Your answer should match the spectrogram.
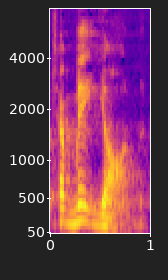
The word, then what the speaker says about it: tameion: Uh, so how, the way you spell it is by spelling the word tame, T A M E. All right, tame. All right, uh, eon, I O N, tameion.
